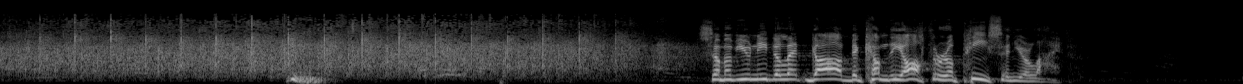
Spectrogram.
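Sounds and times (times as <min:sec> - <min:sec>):
audience clapping hands: 0:00.0 - 0:07.8
speech: 0:07.1 - 0:10.6.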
